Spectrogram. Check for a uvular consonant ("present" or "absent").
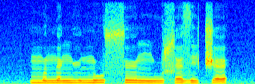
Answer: absent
